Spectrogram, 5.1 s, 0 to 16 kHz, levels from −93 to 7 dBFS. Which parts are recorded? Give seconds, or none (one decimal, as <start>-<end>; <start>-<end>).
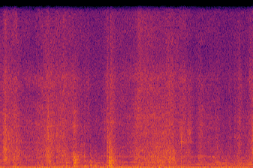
1.2-2.4; 4.3-5.1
